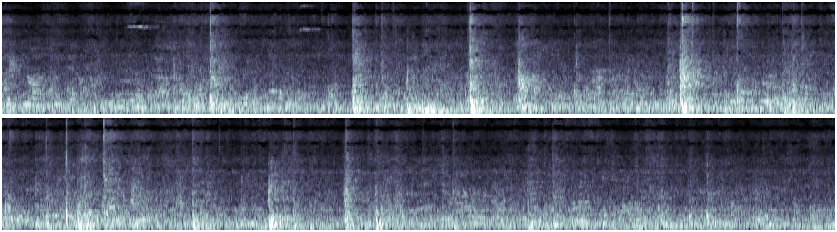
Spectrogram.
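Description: Kickboxing gloves and shin guards slapping and thudding as kicks and punches land during light sparring: about a dozen irregular sharp hits, the loudest about five and seven seconds in, over a steady low background rumble.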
